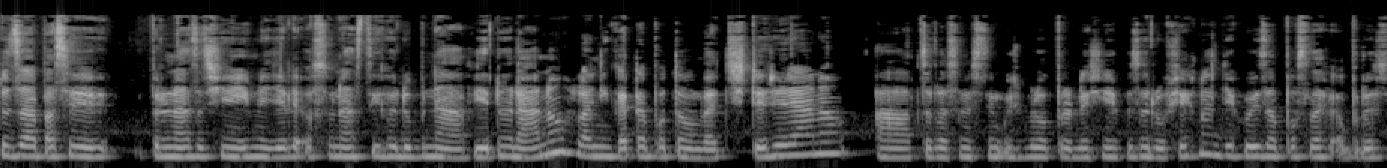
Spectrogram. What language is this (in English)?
Czech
